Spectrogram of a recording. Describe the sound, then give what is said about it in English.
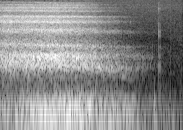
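A deep breath in and out during a guided meditation, heard alone as a long, airy, breathy sigh that swells and then fades away. “So take a deep breath in and a deep breath out.”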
